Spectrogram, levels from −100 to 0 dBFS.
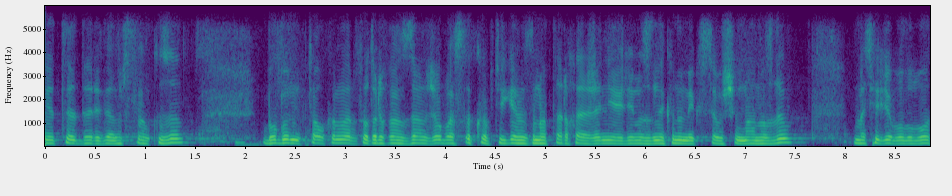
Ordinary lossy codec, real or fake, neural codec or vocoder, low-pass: Opus, 16 kbps; fake; codec, 16 kHz, 2 kbps, X-Codec, HuBERT features, trained on balanced general audio; 5.4 kHz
